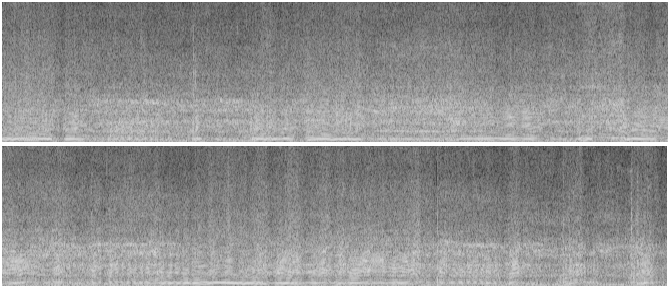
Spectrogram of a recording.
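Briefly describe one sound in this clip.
A dirt bike engine revs hard close by, its pitch rising and falling as it shifts gears.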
